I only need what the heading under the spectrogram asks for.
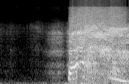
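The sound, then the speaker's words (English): A single loud, explosive sneeze bursts out after a quiet, rising intake of breath, then trails off briefly. “I feel like I'm about to sneeze. Hold on. I feel like I'm going to sneeze.”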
